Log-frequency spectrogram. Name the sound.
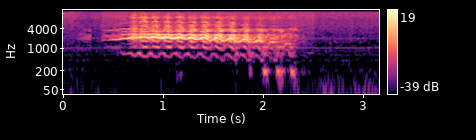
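horse neighing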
